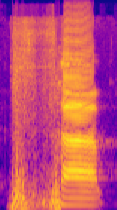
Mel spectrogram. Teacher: জিহ্বাটার আগা থেকে হালকা বাতাস বের হবে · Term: সিন অক্ষর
